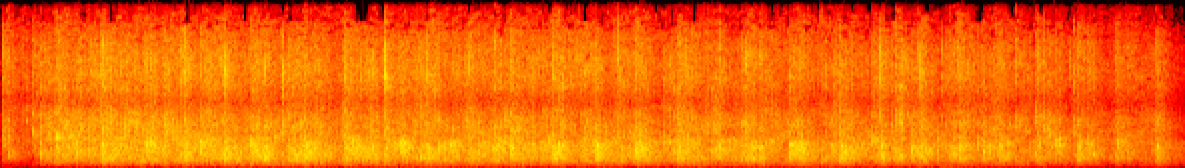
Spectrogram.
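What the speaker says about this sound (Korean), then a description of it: "격려하시는 따뜻한 큰 박수 부탁드리겠습니다" Loud, sustained applause from a large church audience after an Easter cantata, steady clapping that fills the whole stretch without a break.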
